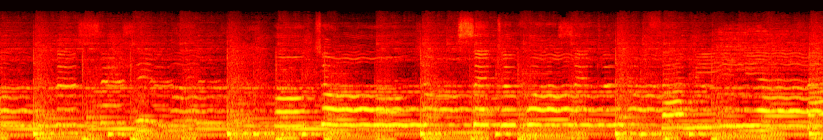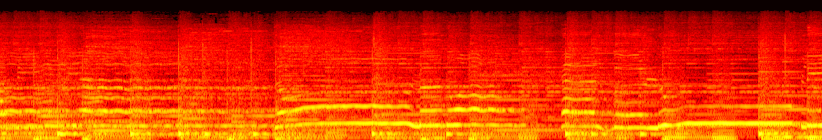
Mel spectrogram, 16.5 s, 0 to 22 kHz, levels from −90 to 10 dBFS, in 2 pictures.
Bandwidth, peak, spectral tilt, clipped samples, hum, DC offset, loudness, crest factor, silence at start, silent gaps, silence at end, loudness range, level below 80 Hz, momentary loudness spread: 15.5 kHz; -2 dBFS; -5.5 dB/octave; under 0.1%; none; under 0.1%; -17 LUFS; 14 dB; 0 s; none; 0 s; 1 LU; -28 dBFS; 5 LU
